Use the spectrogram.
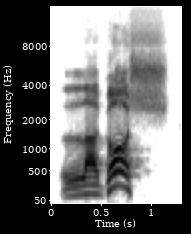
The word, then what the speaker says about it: Lagos: And stress on the penultimate syllable. Who doesn't like a bit of a stress on the penultimate syllable? Lagos. Lagos, is that right now?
